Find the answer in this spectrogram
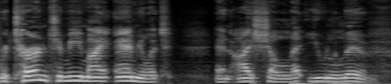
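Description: At a moderate pace, the speaker delivers lines in a put-on character voice. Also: man, fairly high pitch for a man. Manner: menacing, commanding.

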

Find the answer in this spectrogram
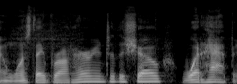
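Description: Heard in a very clean recording with a silent background, a man with an American accent talks fairly quickly at a fairly low pitch, his tone bright, sharp and animated, with ordinary pitch variation. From St. Louis, Missouri (North City). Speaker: musician / rapper. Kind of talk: casual chat. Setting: studio.

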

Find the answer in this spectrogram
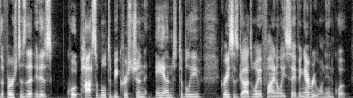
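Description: A man with an American accent and an unremarkable speaking voice talks fairly quickly at medium pitch with ordinary pitch variation. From US (Texas, Oklahoma, Washington, Alaska). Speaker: theology lecturer. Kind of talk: academic paper reading. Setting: conference panel with audience.

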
